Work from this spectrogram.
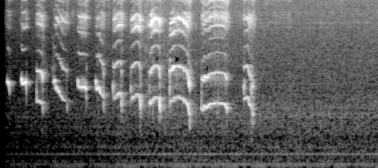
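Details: Pomeranian giving a quick series of about a dozen high, thin whining yips over four seconds. Each yip bends up and down in pitch. The calls stop, and a faint steady hum remains indoors.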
